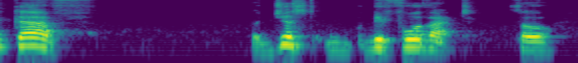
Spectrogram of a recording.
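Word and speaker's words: ك: Okay, so where you've got the makhraj of qaf, just before that.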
